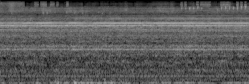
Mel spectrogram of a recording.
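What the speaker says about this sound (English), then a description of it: "I've got the thimble clamped on. Got the gun in the vise. I've got my drill." A power drill bores through a gun part clamped in a vise, producing a steady, loud whine that holds continuously and close up with no talking.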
